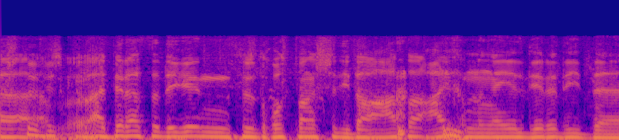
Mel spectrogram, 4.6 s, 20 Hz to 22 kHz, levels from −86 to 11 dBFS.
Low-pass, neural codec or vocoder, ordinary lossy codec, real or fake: none; none; none; real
